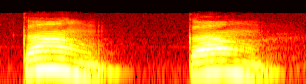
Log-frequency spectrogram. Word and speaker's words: 願: 먼저 뜻으로는 願う、願う、 라고 있고 한편 음으로는 がん、がん、 이라고 발음해줘요.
